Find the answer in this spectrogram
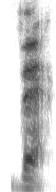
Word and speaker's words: that: Ó, quando você pronuncia a palavra that, a língua sai. That. Ela sai um pouquinho aqui em cima, tá? É aquele... É o fonema, o som mais difícil para o brasileiro.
